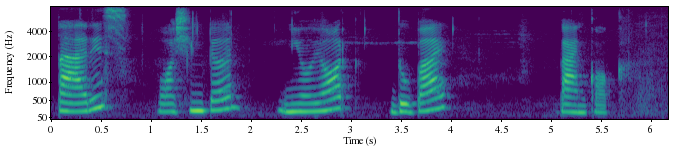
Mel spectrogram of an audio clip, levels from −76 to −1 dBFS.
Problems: constant background noise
